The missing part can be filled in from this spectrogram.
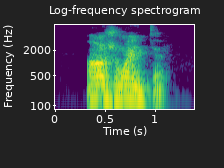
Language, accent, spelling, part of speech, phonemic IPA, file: French, Canada, enjointes, verb, /ɑ̃.ʒwɛ̃t/, LL-Q150 (fra)-enjointes.wav
- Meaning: feminine plural of enjoint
